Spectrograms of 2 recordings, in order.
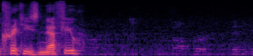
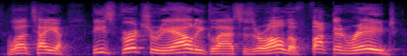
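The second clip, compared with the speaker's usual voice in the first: mock newsreader; 4 semitones higher, 11 dB louder than usual. Mock news anchor answers.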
